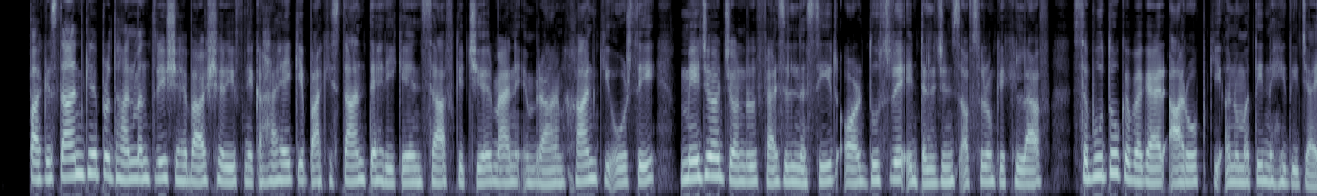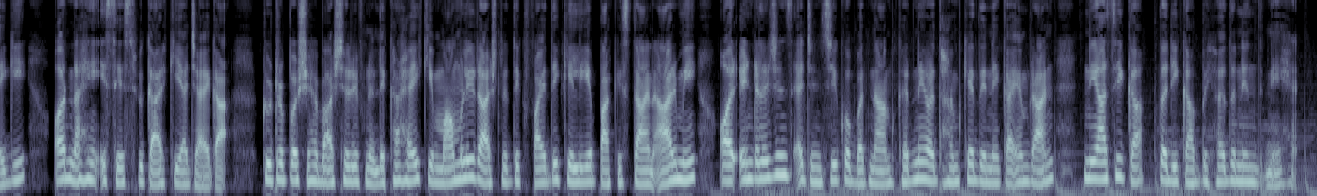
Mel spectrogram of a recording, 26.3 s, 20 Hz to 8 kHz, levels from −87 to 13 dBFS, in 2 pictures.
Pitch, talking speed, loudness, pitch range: 180 Hz, 175 wpm, -17 LUFS, 170-195 Hz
